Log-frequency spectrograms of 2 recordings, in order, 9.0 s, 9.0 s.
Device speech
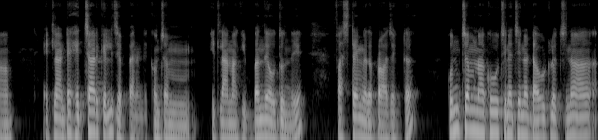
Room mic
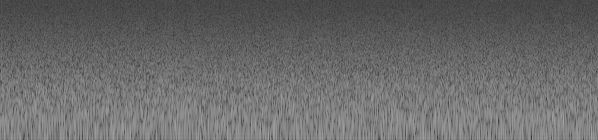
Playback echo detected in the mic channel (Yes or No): No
